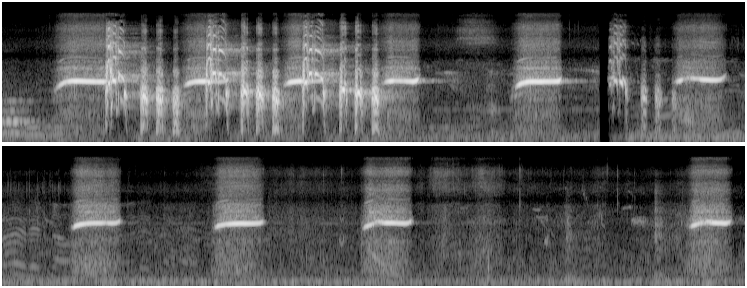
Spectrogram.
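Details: Female grey francolin (teetar) opens with a dense burst of harsh, rattling notes mixed with whistles. It then settles into single loud, shrill whistled notes, repeated roughly every second, with quiet gaps between them.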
